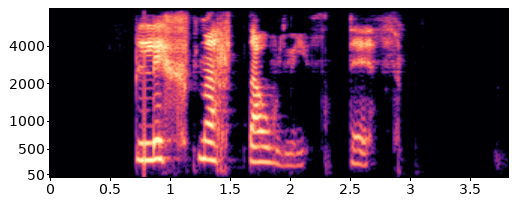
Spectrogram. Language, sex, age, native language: Icelandic, female, 6, Icelandic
